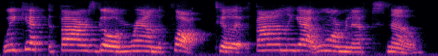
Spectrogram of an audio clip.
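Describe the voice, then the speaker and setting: A woman's voice: high voice, normal speed, dull audio, close to an everyday voice. A woman voicing a folksy, boastful old man spinning tall tales in a children's storybook read-aloud. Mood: wondrous, animated.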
